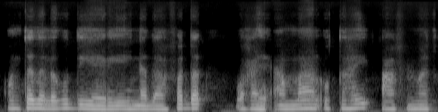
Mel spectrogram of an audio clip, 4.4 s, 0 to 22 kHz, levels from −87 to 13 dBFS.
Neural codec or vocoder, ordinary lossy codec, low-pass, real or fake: codec, 44.1 kHz, 2.6 kbps, DAC; none; none; fake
